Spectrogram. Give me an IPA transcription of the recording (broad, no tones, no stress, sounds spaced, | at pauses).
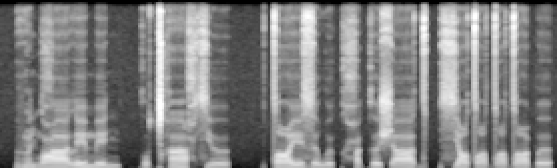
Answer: v œ̃ nʲ ʕ aː l e m e nʲ | k o ǀʰ ãː ħ sʲ ɵː | tˤ eː z ə w ɵ k ħ ə k ə ʃ aː d | sʲ œ tˤ a dˤ e dˤ œ p ə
